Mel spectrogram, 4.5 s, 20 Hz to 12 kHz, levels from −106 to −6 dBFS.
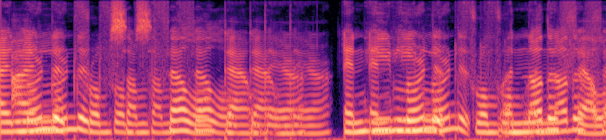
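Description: A doubled audio track runs throughout: a second copy of the speech trails about a fifth of a second behind, roughly 5 dB quieter, likely from a slower capture path.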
